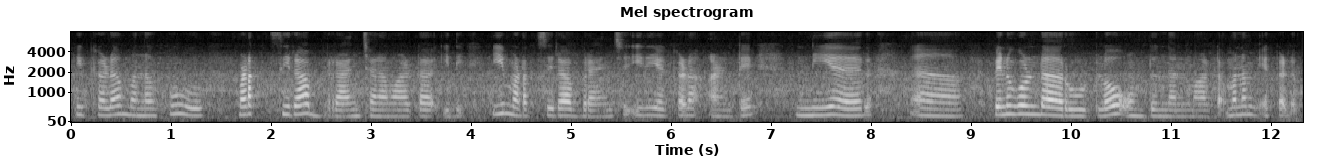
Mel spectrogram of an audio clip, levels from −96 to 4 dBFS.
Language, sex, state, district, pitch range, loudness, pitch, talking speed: Telugu, female, Andhra Pradesh, Anantapur, 215-260 Hz, -23 LUFS, 235 Hz, 110 wpm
